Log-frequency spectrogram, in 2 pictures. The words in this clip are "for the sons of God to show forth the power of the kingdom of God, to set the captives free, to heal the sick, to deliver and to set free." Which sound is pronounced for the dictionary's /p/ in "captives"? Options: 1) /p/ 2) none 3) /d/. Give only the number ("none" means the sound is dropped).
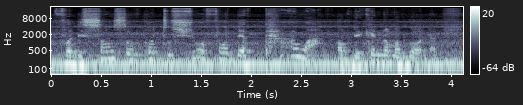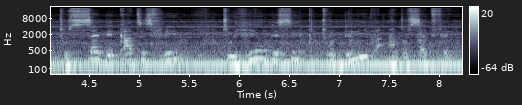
2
